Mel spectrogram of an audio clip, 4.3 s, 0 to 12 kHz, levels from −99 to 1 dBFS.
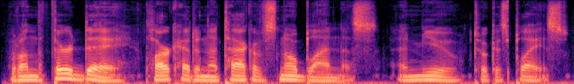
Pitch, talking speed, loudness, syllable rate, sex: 110 Hz, 235 wpm, -18 LUFS, 5.1 syllables/s, male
